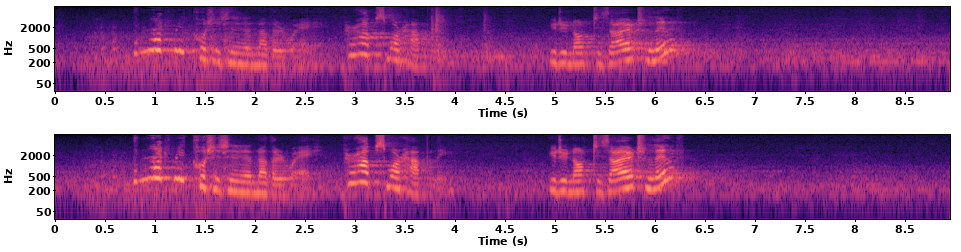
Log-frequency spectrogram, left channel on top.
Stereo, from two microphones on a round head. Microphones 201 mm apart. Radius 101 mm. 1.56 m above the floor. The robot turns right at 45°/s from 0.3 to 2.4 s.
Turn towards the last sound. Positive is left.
turn(degrees=-45)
